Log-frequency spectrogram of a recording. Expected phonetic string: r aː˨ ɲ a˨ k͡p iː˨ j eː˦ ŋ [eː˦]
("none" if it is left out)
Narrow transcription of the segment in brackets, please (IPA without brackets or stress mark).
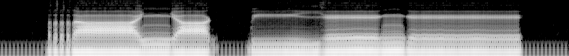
eː˦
